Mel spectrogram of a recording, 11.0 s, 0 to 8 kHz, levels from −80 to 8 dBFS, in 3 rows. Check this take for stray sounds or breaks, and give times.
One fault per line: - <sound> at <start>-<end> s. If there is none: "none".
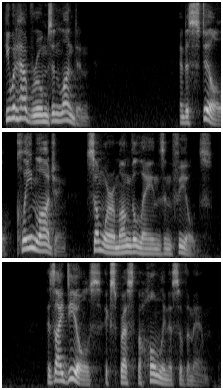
none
